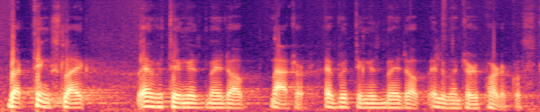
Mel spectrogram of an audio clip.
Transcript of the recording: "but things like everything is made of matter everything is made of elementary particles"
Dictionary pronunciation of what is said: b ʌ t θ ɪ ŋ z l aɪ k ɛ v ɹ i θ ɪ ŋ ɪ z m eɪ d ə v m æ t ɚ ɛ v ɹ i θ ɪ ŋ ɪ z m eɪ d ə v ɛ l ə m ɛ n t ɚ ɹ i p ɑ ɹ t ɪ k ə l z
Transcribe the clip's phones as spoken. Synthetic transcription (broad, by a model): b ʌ t t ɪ ŋ s l aɪ k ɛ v ɹ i t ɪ ŋ ɪ z m eɪ d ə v m æ t ɚ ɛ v ɹ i t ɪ ŋ ɪ z m eɪ d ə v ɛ l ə m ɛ n t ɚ ɹ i p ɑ ɹ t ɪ k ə l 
